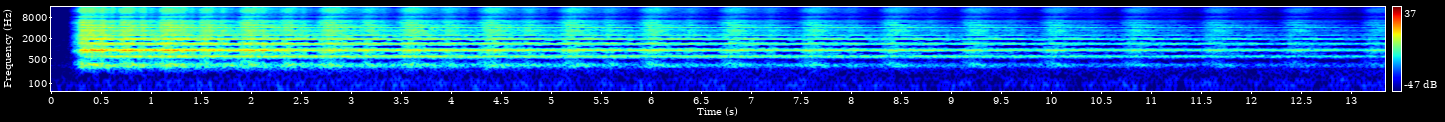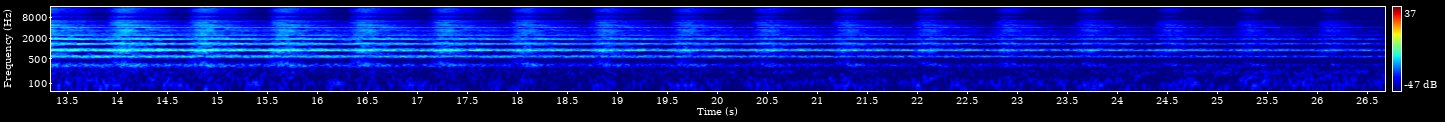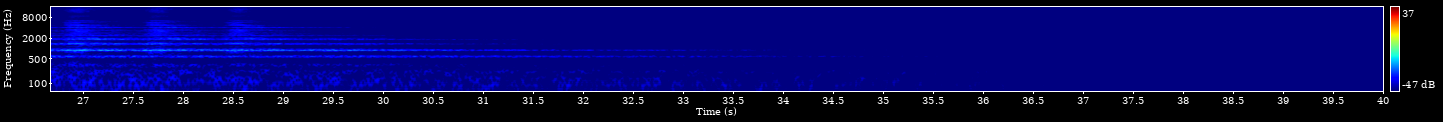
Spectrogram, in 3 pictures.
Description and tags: Delayed Cinematic Bell 2
An echoing climax effect with multiple filters applied.
Delay and reverb added in Audacity.
echo, delay, epic, climax, ring, effect, cinematic, bell, trailer, ringing, transition, reverb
